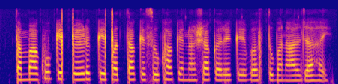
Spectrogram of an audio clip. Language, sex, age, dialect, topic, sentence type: Magahi, female, 18-24, Southern, agriculture, statement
